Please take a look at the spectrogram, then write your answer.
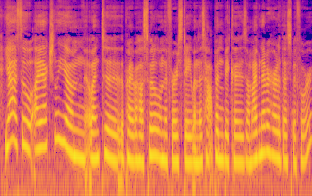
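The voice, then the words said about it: Irish-sounding accent. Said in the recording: “you then developed an Irish accent ... I woke up with an Irish-sounding accent, which I don't recognise at all ... a foreign accent that's not mine”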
